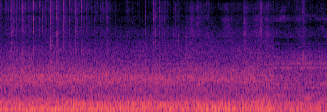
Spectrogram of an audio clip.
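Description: Outdoor street background: a steady low rumble of noise with a few short high ticks about a second in.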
